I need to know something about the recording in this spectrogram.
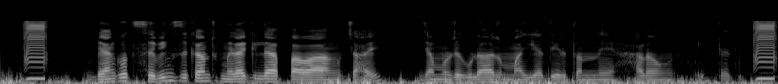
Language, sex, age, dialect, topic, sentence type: Bengali, male, 31-35, Rajbangshi, banking, statement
